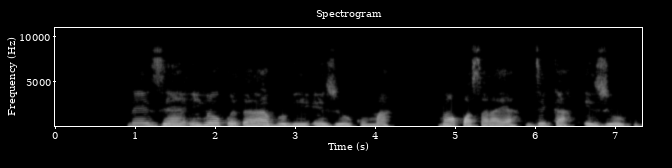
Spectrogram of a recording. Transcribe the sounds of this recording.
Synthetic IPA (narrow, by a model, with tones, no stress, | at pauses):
ne˦zi˨a˨i˦ɦe˦o˦kʷe˨ta˨ɾa˨a˦bʊ˦ɡɪ˦ʔe˦zi˦o˦kʷu˨˦ma˦ | m˦ɔ˦k͡pa˨sa˨ɾa˨ja˦dɪ˦ka˨e˦zi˦o˦kʷu˨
